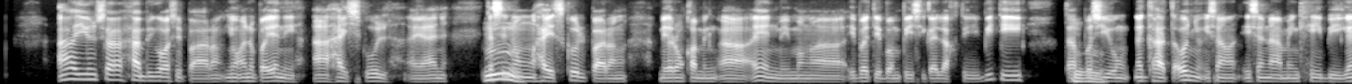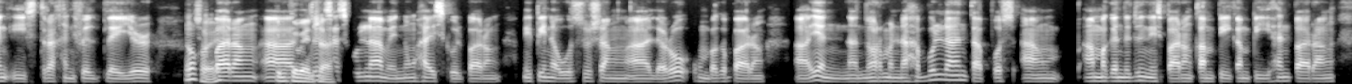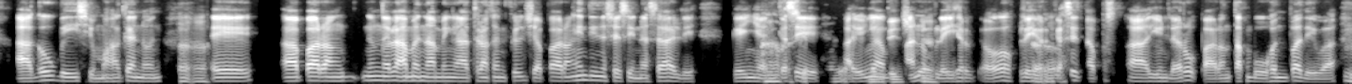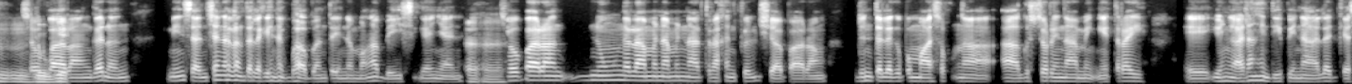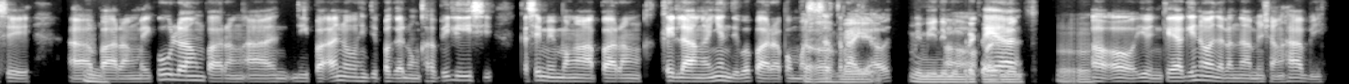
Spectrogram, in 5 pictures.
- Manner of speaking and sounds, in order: laughing while speaking: "nalaman naming"; other background noise; laughing while speaking: "siya nalang talaga"
- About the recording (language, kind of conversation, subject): Filipino, podcast, Maaari mo bang ibahagi ang isang nakakatawa o nakakahiya mong kuwento tungkol sa hilig mo?
- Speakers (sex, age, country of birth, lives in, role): male, 30-34, Philippines, Philippines, guest; male, 35-39, Philippines, Philippines, host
